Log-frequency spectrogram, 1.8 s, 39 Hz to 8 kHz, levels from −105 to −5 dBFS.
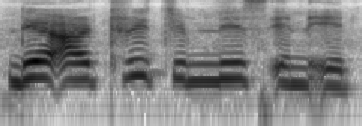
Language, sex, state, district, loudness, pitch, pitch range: English, female, Arunachal Pradesh, Lower Dibang Valley, -19 LUFS, 275 Hz, 250-285 Hz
